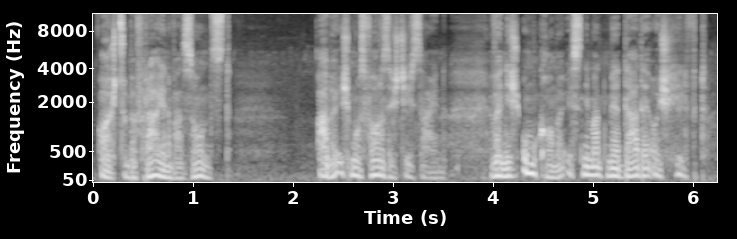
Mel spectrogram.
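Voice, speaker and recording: An actor playing a loyal, cautious army captain in a radio play, speaking in hushed tones. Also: male voice, low voice, moderate pace, husky, full character voice. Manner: hushed, then bursting out in alarm. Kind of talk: radio drama acting.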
